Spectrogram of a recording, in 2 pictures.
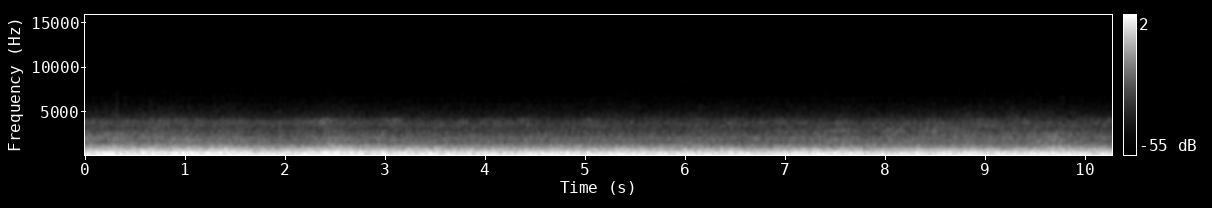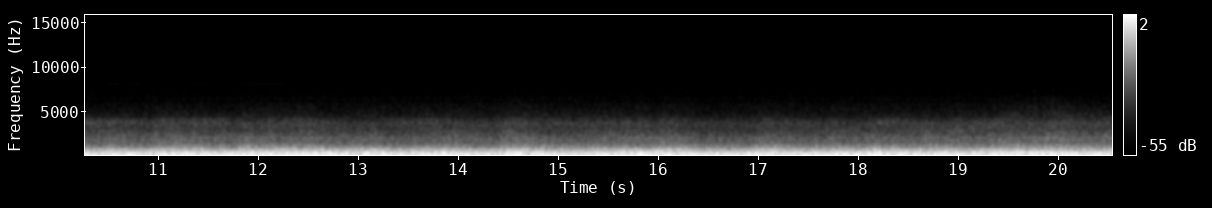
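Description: Scania P410 truck heard from inside the cab while driving: a steady engine drone with a constant whine over tyre and road noise, holding one pitch without revving up or down.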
